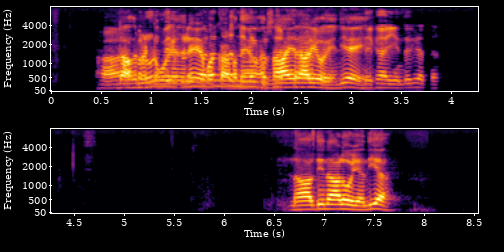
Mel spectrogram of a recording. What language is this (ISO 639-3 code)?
pan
